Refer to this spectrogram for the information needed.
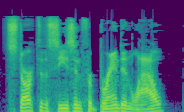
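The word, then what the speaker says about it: Brandon Lowe: Remember, it's Brandon Lau and Josh Lowe. Spelt the name, spelt the same, pronounced differently.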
